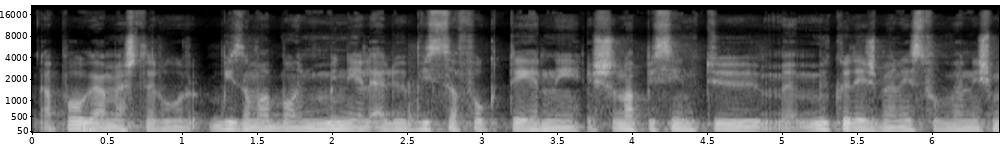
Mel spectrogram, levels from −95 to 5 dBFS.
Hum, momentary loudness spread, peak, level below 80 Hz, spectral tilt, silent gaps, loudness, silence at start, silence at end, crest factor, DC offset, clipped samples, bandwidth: none; 5 LU; -4 dBFS; -44 dBFS; -5.5 dB/octave; none; -21 LUFS; 0 s; 0 s; 16 dB; under 0.1%; under 0.1%; 18 kHz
